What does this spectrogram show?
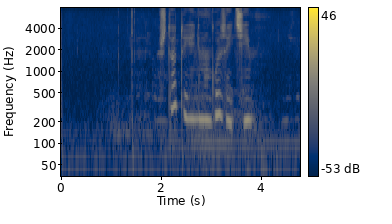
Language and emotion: Russian, sad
